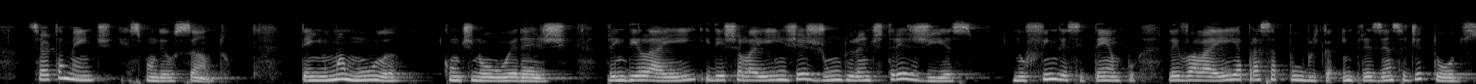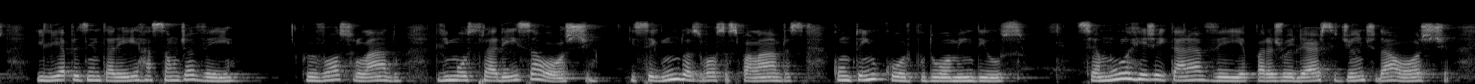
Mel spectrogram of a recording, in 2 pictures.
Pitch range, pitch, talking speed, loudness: 165-200 Hz, 185 Hz, 135 wpm, -25 LUFS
